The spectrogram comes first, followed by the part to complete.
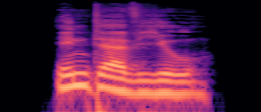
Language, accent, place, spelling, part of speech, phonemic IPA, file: German, Germany, Berlin, Interview, noun, /ˈɪntɐˌvjuː/, De-Interview.ogg
- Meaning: interview (journalistic dialogue)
